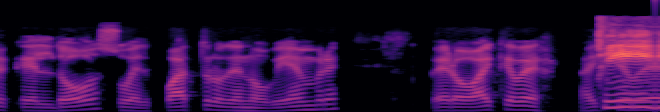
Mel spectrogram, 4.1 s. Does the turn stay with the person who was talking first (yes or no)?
no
